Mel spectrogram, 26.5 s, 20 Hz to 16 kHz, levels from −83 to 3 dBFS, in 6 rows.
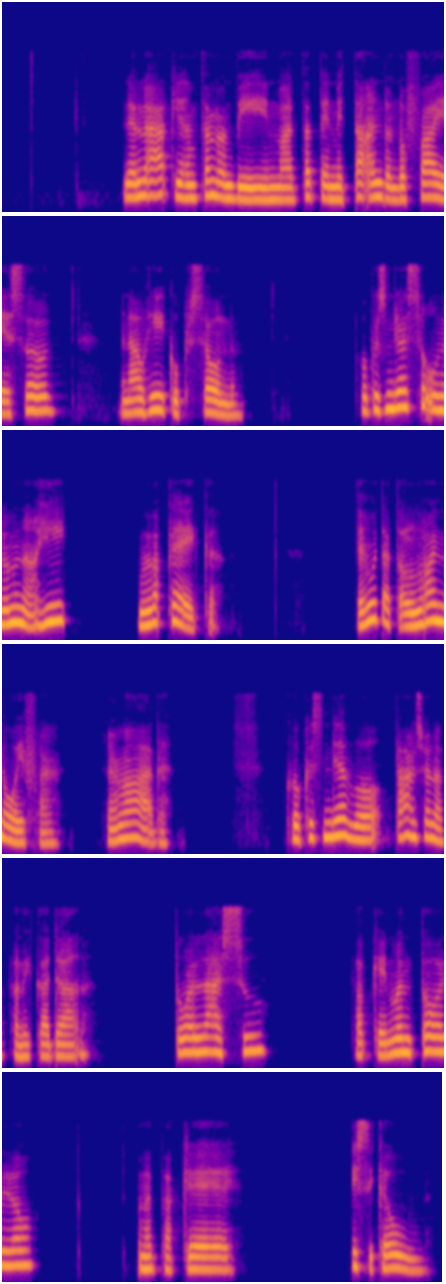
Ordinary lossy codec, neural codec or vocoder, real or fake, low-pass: none; codec, 16 kHz, 0.5 kbps, FunCodec, trained on LibriTTS, 25 frames a second; fake; 7.2 kHz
